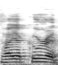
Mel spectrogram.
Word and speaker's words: Hayakuren: Hayakuren. Sorry, the correct pronunciation is Hayakuren.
